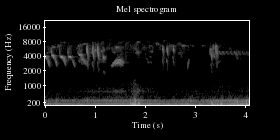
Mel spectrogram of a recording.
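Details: Several European goldfinches in spring give a rapid, tinkling, twittering song with short buzzy trills. A strong low mechanical hum and a few dull knocks run underneath.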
